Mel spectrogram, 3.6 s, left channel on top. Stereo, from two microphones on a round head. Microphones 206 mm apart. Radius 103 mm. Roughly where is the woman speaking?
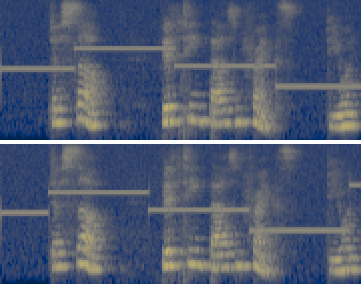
Left.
